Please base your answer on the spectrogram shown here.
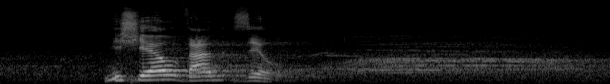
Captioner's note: audience cheers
